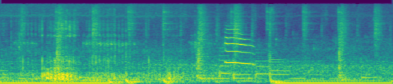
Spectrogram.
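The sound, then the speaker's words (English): A cat named Croak gives a single clear meow partway through at Treehouse's Cat Cafe, set against a steady low background rumble. “in Treehouse's Cat Cafe, which, of course, is a great place to get interrupted by cats.”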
